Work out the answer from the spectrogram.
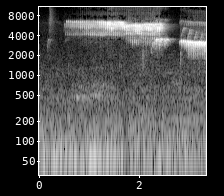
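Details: Garden canaries in September 2020 sing a long, bright, high rolling trill held for about two seconds, dropping in pitch at its end, then a brief pause and a new lower trill.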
